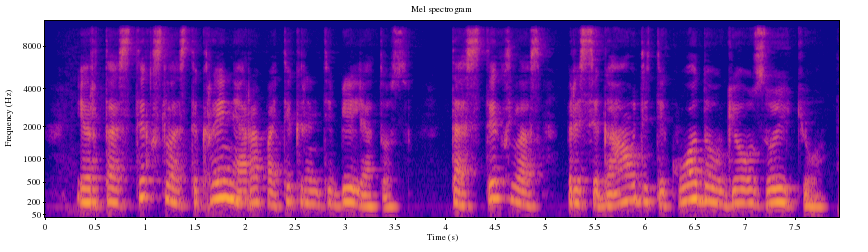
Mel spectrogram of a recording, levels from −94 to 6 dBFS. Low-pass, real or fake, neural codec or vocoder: 10.8 kHz; fake; vocoder, 48 kHz, 128 mel bands, Vocos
